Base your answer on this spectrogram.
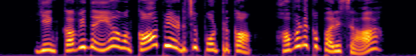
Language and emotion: Tamil, angry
